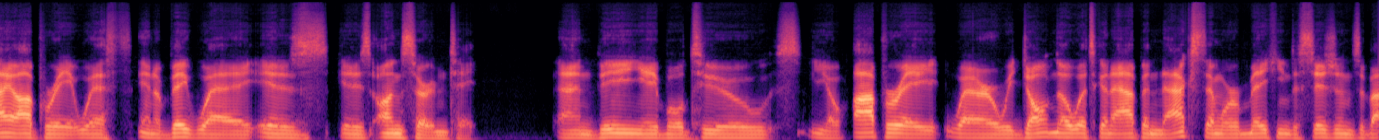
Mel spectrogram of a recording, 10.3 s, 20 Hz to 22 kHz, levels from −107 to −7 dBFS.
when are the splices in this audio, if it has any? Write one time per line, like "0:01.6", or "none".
none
